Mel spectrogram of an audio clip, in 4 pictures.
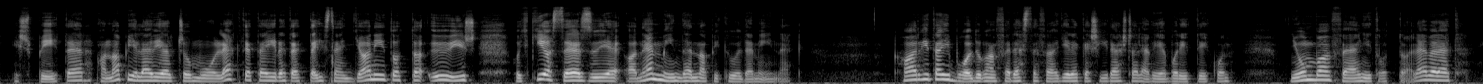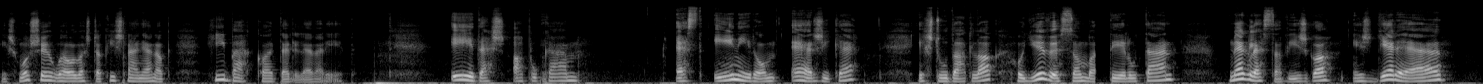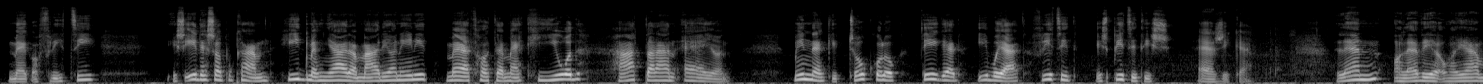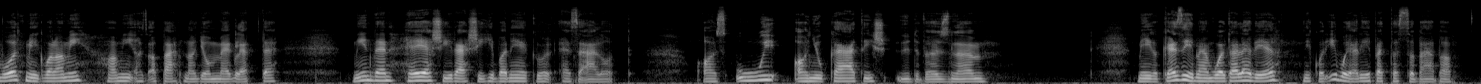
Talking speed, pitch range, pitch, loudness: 120 wpm, 140-190 Hz, 155 Hz, -24 LUFS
